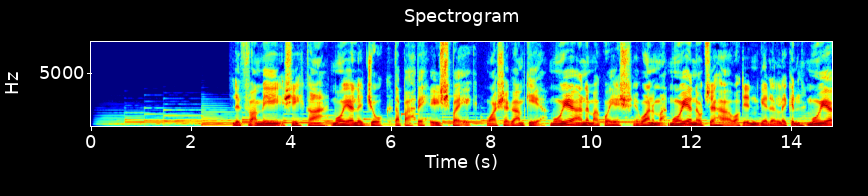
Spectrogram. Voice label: Michif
